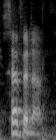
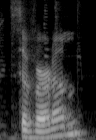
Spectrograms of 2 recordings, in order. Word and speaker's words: Sevenum: the picture, GR8, and I think it's pronounced Sevenum. If I'm wrong, what was that? I'm wrong. Sevenum. Sevenum. I keep wanting to say Severnum because we live near Severna Park, but it's Sevenum.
